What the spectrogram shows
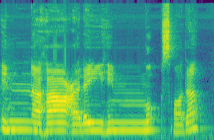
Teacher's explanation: انہا نون کے اوپر غنہ کرنا ہے، علیہم کے اوپر بھی غنہ ہے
